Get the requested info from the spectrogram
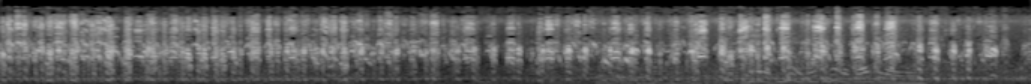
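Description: A flock of domestic ducks quacking loudly, many calls overlapping in a continuous clamour.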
